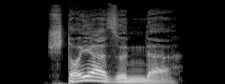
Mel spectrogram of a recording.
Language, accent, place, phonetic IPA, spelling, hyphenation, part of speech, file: German, Germany, Berlin, [ˈʃtɔɪ̯ɐˌzʏndɐ], Steuersünder, Steu‧er‧sün‧der, noun, De-Steuersünder.ogg
- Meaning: tax evader (male or of unspecified gender)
